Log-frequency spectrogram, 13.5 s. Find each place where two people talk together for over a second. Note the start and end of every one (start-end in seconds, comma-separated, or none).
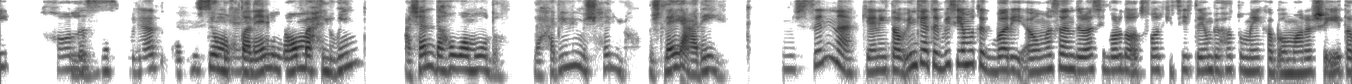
none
